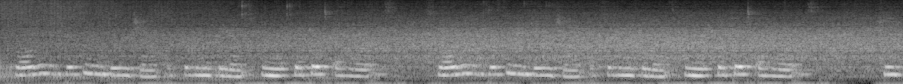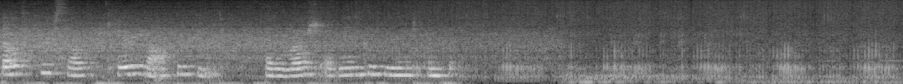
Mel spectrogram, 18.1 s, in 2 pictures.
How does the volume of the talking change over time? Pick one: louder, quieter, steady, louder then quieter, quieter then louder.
steady.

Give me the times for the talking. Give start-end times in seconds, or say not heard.
0.0-13.6.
